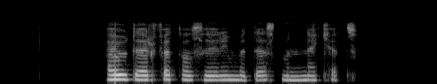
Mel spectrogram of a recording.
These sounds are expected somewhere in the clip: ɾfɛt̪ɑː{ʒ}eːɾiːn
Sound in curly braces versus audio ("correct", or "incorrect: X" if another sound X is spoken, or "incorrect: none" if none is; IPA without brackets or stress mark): incorrect: z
